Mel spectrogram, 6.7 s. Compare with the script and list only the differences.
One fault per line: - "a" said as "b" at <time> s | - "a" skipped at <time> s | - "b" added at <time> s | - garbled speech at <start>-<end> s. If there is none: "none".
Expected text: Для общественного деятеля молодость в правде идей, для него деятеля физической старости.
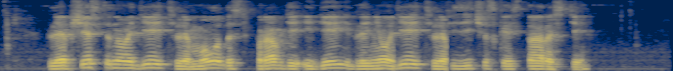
none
